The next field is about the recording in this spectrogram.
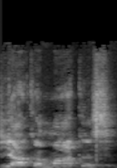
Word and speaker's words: Giakoumakis: So, Is Giakoumakis, did I say it right? – Yeah.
